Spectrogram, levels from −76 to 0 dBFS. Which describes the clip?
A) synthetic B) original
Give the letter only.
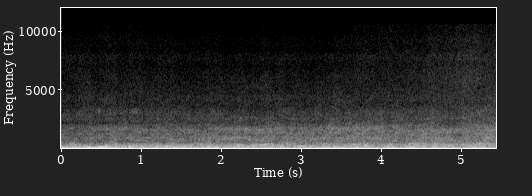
A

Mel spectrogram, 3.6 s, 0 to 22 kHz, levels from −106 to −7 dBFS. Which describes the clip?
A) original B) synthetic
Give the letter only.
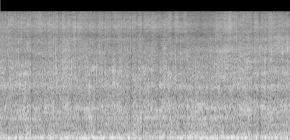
B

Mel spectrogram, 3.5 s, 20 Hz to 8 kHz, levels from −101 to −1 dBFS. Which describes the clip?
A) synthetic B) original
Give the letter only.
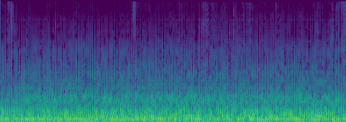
A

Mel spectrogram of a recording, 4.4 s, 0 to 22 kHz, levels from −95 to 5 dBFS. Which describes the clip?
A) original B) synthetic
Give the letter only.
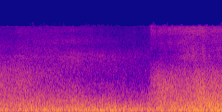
A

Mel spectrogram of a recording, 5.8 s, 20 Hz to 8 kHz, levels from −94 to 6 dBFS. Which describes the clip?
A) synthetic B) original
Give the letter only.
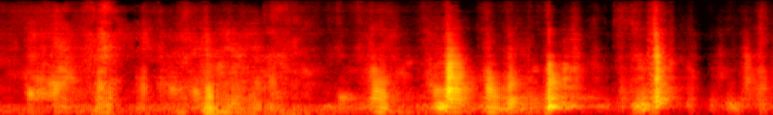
A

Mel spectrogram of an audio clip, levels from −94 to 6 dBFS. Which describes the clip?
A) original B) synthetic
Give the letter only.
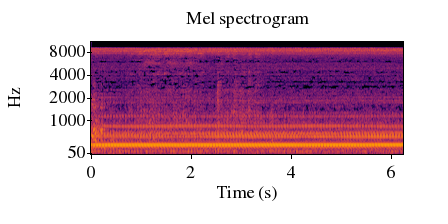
A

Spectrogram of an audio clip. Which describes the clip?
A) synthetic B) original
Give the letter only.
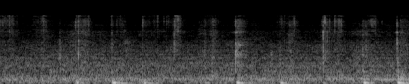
A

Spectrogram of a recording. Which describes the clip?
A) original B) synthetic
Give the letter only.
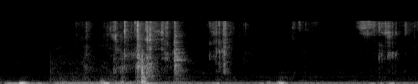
A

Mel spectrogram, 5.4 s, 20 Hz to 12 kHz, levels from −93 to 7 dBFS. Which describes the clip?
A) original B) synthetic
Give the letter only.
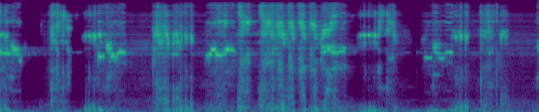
B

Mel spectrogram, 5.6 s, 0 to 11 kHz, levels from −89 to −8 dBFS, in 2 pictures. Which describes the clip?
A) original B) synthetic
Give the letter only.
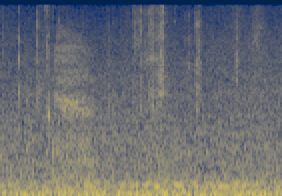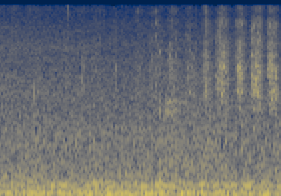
A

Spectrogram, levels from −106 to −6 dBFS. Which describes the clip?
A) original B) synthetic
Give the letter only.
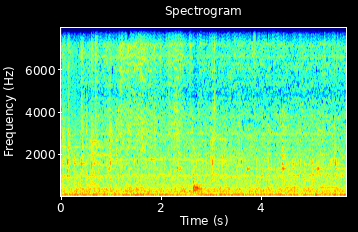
A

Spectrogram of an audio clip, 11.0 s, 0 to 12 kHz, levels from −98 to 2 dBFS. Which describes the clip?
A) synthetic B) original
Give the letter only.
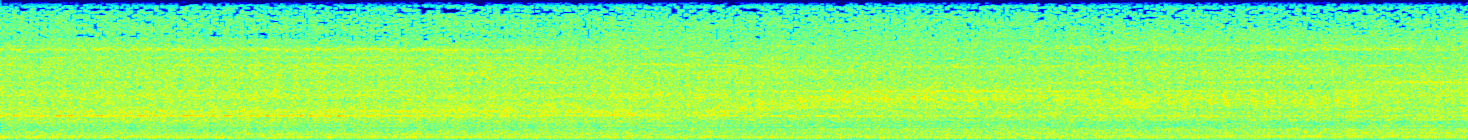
B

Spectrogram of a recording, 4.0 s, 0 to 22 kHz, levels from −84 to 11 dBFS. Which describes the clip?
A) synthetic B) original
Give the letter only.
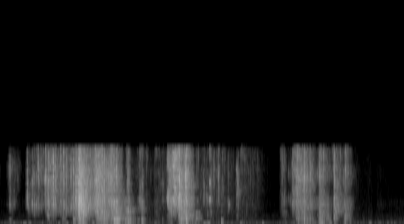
B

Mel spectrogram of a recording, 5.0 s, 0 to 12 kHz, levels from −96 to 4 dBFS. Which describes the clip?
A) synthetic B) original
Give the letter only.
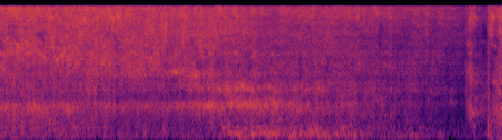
A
